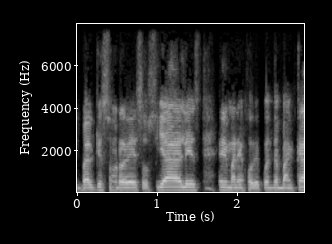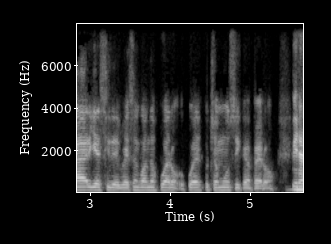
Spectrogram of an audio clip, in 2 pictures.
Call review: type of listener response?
taking over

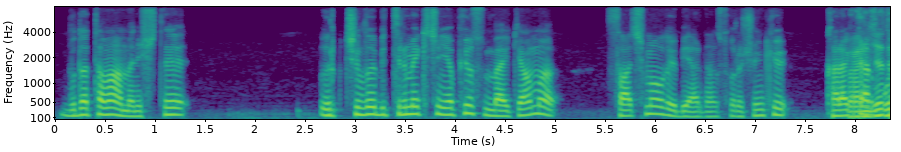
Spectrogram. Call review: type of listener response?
taking over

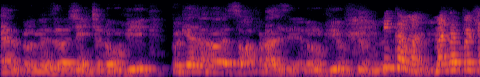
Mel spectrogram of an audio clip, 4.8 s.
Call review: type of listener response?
taking over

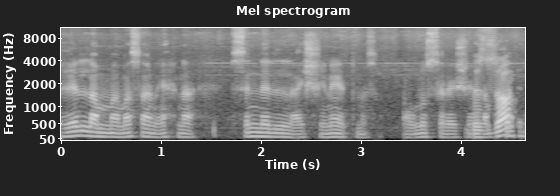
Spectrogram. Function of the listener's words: taking over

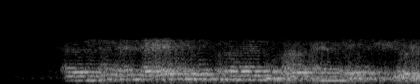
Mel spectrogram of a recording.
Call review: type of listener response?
listening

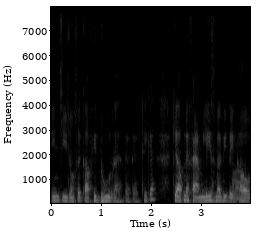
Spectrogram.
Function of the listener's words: listening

